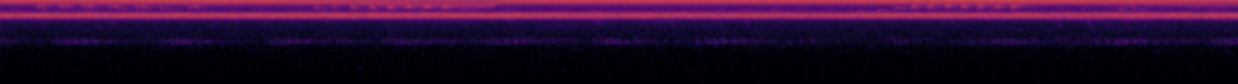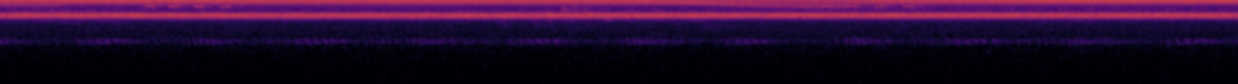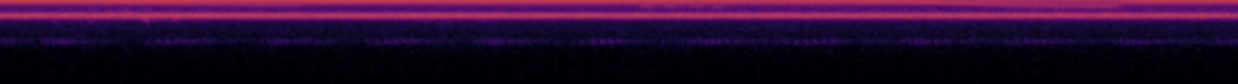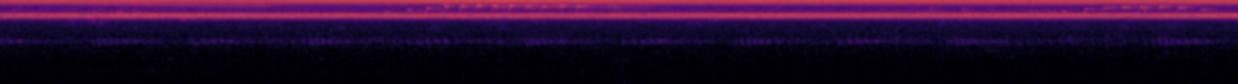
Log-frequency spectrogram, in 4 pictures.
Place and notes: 油茶園, 魚池鄉五城村, Nantou County - Cicada sounds
early morning, Birds and Cicada sounds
